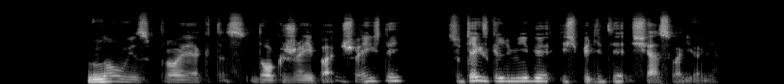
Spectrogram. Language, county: Lithuanian, Vilnius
